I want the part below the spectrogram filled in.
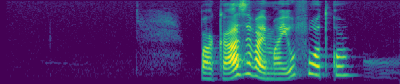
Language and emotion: Russian, positive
